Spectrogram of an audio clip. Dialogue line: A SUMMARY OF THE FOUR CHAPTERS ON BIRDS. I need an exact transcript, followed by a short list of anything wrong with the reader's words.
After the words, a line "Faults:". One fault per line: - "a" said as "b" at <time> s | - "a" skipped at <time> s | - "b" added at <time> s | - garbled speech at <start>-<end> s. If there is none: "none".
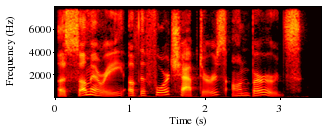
A SUMMARY OF THE FOUR CHAPTERS ON BIRDS.
Faults:
none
